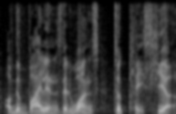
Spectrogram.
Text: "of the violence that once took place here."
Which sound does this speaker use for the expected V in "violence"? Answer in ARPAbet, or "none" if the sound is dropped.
V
